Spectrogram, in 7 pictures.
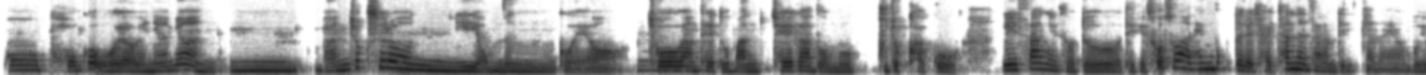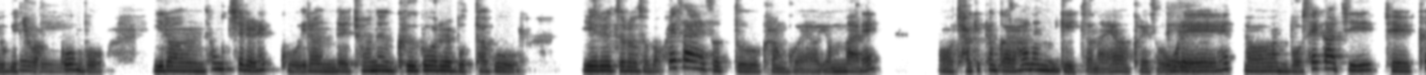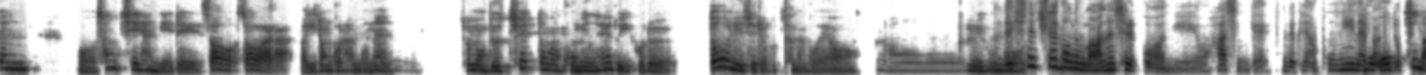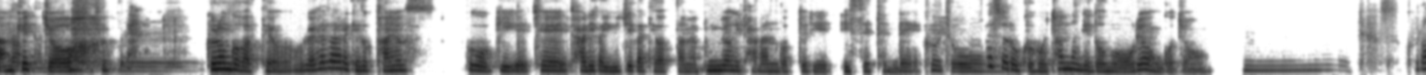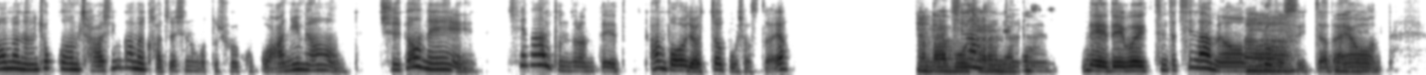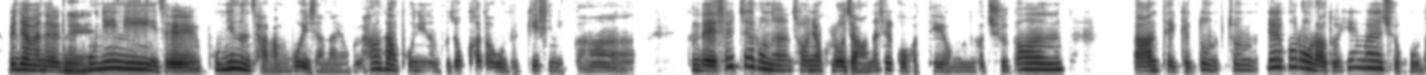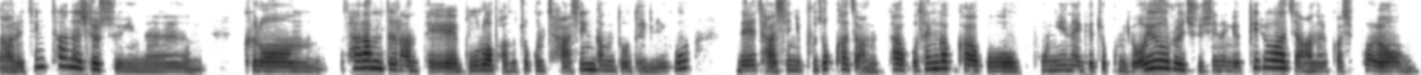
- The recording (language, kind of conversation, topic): Korean, advice, 나쁜 습관을 다른 행동으로 바꾸려면 어떻게 시작해야 하나요?
- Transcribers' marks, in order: other background noise; laugh; tapping; sniff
